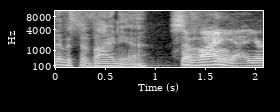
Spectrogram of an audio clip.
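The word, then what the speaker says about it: Savaiinaea: tackle so uh I'm not gonna butcher this pronunciation We we played it before we got on Jonah savenia uh from Arizona who I think is better than I think you said it was Savania Savania you're right Savania yeah yeah you're right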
